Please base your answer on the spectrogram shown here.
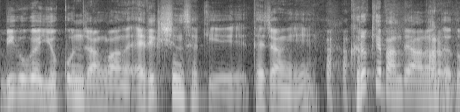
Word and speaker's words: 신세키: 그렇게 그 미국의 육군 장관 에릭 신세키 대장이 그렇게 반대하는데도 발음 주의하셔야 됩니다. 아니 뭐 이게 정확한 발음입니다.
